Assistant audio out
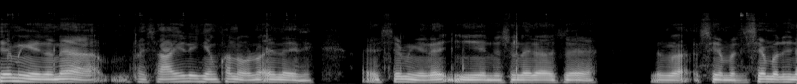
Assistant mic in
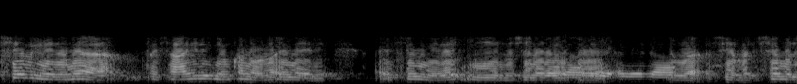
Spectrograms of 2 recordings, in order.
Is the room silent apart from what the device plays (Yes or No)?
No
